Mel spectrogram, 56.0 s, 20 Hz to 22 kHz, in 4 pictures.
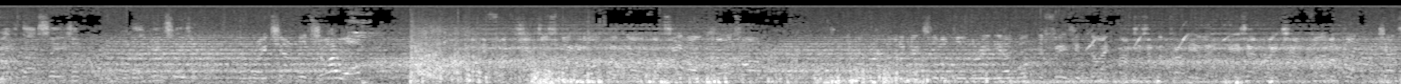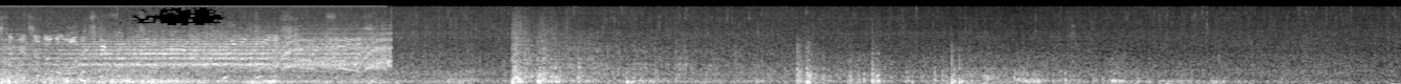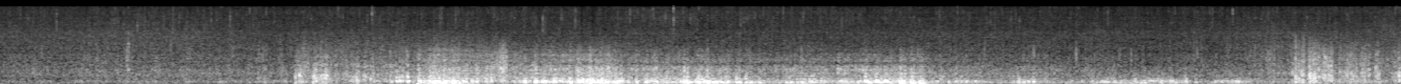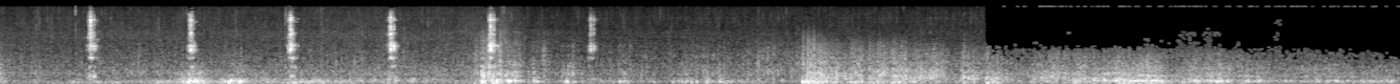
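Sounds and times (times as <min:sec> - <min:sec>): thunder rolling: 0:00.0 - 0:21.3, 0:31.0 - 0:42.2, 0:42.8 - 0:56.0
steady rain: 0:00.0 - 0:56.0
sharp ticks: 0:42.9 - 0:43.1, 0:45.9 - 0:46.1, 0:46.8 - 0:47.2.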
